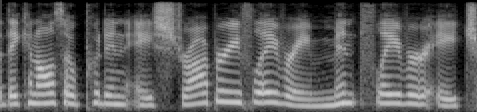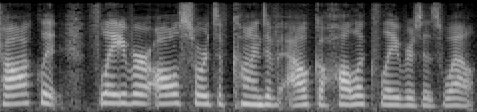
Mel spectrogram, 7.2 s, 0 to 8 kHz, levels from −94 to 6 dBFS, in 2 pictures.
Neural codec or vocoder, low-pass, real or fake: codec, 16 kHz, 0.4 kbps, LongCat-Audio-Codec; 7.2 kHz; fake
